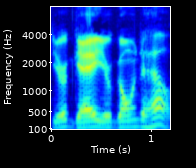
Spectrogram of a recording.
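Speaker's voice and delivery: put-on deadpan, matter-of-fact delivery. Speaker acting out exactly how a woman said it, imitating a matter-of-fact tone. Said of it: "just matter of fact".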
